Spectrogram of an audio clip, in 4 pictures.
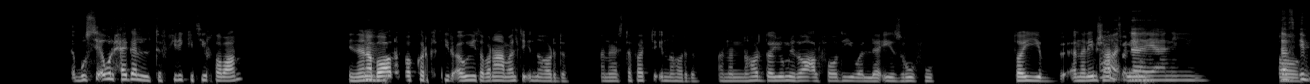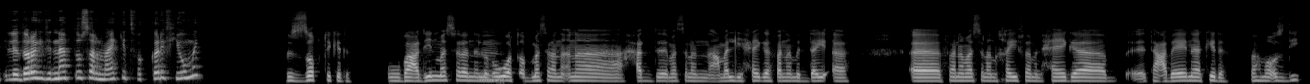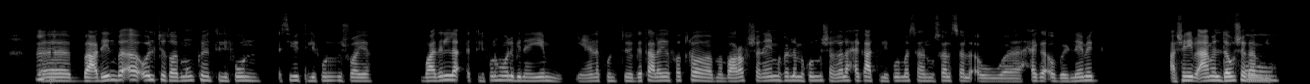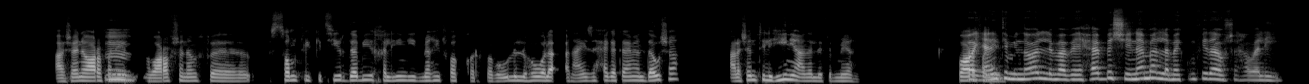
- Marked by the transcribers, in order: tapping
- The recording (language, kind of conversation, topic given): Arabic, podcast, إيه طقوسك بالليل قبل النوم عشان تنام كويس؟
